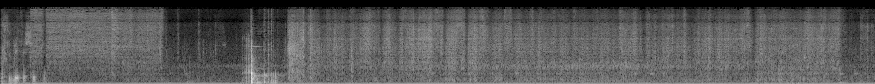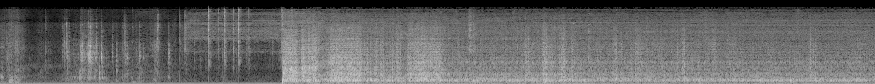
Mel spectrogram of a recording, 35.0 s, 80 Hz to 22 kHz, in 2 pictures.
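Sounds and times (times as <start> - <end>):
steady machine noise: 23.2 - 35.0.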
